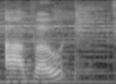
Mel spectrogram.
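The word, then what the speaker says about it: אבות: vot here's how you say it in Hebrew aote the imahot that's our forefathers our fathers our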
